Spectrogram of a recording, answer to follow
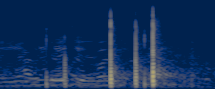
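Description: Fireworks going off overhead: a quick run of sharp bangs and cracks in the second half, the loudest about a second and a half in.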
